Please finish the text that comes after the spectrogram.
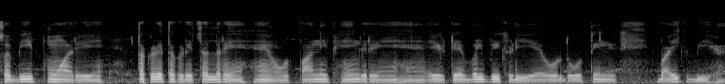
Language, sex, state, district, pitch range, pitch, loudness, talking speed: Hindi, male, Rajasthan, Bikaner, 100-110 Hz, 105 Hz, -21 LUFS, 180 wpm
